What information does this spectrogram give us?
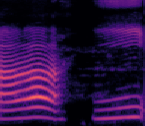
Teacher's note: நெடில் எழுத்து நீண்டு ஒலிக்கும். இப்போ வந்து ஆ, ஈ அப்படின்னு எழுத்து சொல்கிறோம்ல, அந்த செகண்ட் டைம் எடுக்கும்.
